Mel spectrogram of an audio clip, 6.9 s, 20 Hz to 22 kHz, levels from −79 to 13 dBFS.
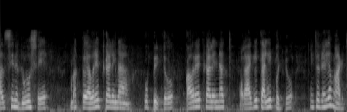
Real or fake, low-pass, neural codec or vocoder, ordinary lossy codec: fake; 7.2 kHz; codec, 24 kHz, 1.5 kbps, HILCodec; none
